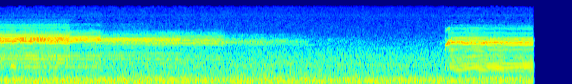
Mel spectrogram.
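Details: Eastern narrow-mouthed toads calling in Houston after flooding rain: long, nasal, sheep-like buzzing bleats, one lasting nearly three seconds before fading, another loud one-second buzz near the end, over a steady low rumble.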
